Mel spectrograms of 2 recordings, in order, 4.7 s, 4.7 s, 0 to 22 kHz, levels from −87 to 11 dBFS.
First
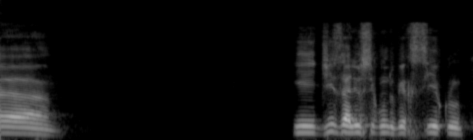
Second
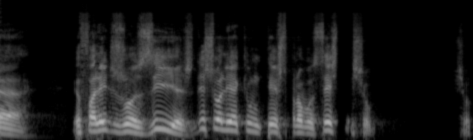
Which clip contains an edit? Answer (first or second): second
